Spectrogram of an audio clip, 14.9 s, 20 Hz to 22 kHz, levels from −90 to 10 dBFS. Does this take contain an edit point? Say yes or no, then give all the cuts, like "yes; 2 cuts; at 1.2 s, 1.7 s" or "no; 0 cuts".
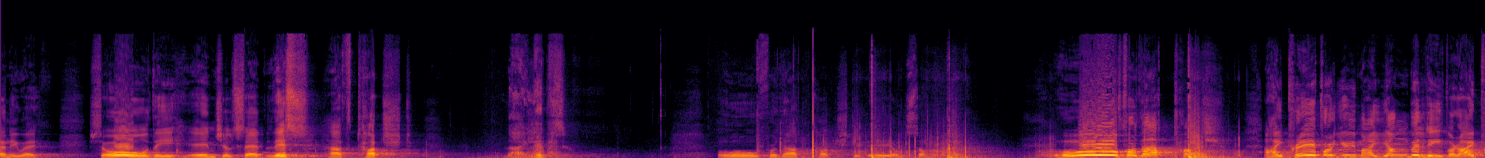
yes; 2 cuts; at 2.6 s, 12.6 s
